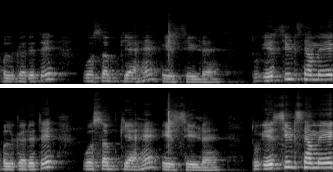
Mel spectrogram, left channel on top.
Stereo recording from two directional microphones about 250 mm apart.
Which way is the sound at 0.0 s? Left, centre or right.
Right.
